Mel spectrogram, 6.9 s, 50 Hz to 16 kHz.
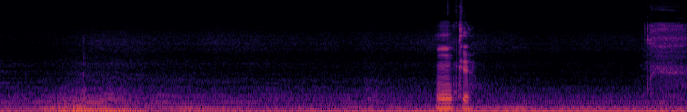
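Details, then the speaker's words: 2013 Chevy Malibu 2.0L turbo shaking, with a flashing check engine light; cylinder 3 misfire count keeps climbing on the scan tool before the coils and plug are inspected. Uneven, lumpy, stumbling idle rumble; misfire from a faulty ignition coil. "I'm going to go look for c number three got even more misfires so let's shut off the engine we're going to inspect c number three look at our ignition coils our Spar plug"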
